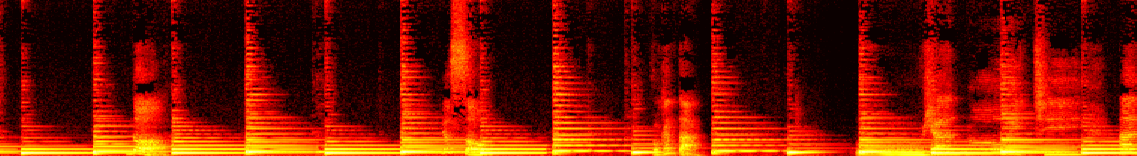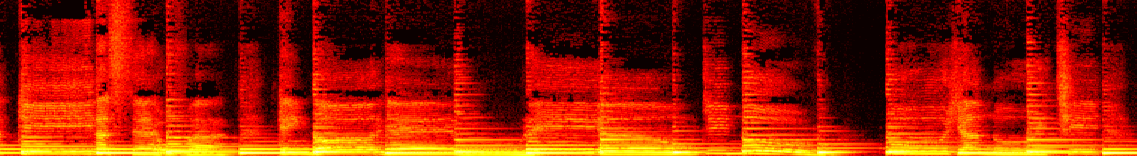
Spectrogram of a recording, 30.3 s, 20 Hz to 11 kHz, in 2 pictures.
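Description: Ukulele fingerpicked in a steady repeating pattern: strings 4, 2 and 1 plucked together, then string 3 alone, twice per chord through C, F, C and G. From about twelve seconds in, a man's voice sings the melody over it.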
